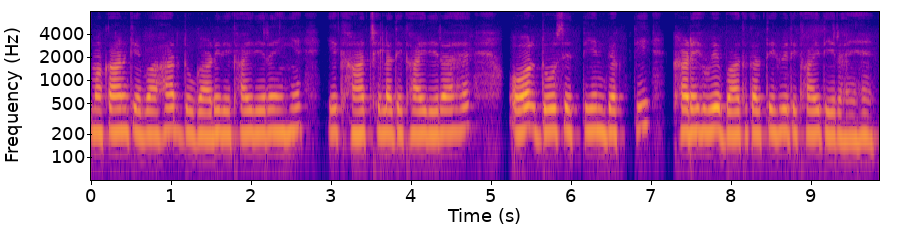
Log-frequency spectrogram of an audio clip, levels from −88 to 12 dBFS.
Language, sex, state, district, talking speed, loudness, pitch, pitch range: Hindi, female, Maharashtra, Chandrapur, 175 wpm, -17 LUFS, 205 Hz, 200-215 Hz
